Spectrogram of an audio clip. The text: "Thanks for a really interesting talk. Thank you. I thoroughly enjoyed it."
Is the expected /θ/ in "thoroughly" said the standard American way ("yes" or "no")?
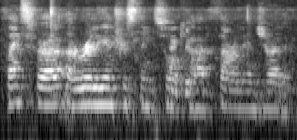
yes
